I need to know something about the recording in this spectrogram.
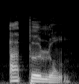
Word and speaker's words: appelons: Okay, nous appelons. And then little link would be perfect, so let's pronounce the whole thing again. Nous appelons. Nous appelons. Okay, final S doesn't exist.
